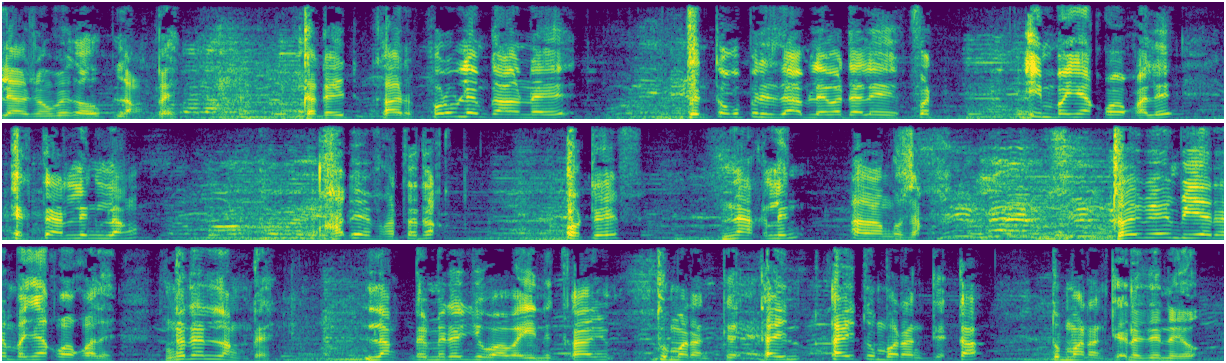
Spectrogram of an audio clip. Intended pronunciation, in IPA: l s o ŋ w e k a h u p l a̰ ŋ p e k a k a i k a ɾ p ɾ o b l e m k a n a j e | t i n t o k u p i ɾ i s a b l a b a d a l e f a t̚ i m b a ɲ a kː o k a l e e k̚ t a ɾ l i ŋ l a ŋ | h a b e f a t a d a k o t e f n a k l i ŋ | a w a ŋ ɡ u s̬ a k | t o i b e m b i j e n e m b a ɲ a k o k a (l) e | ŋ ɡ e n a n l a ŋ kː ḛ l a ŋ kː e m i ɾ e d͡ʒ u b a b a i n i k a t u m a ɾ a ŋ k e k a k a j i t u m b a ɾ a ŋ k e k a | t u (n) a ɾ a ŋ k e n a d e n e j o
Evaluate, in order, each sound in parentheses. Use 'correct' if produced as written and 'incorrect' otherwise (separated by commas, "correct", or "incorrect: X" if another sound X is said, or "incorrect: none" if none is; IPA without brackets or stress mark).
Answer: correct, incorrect: m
